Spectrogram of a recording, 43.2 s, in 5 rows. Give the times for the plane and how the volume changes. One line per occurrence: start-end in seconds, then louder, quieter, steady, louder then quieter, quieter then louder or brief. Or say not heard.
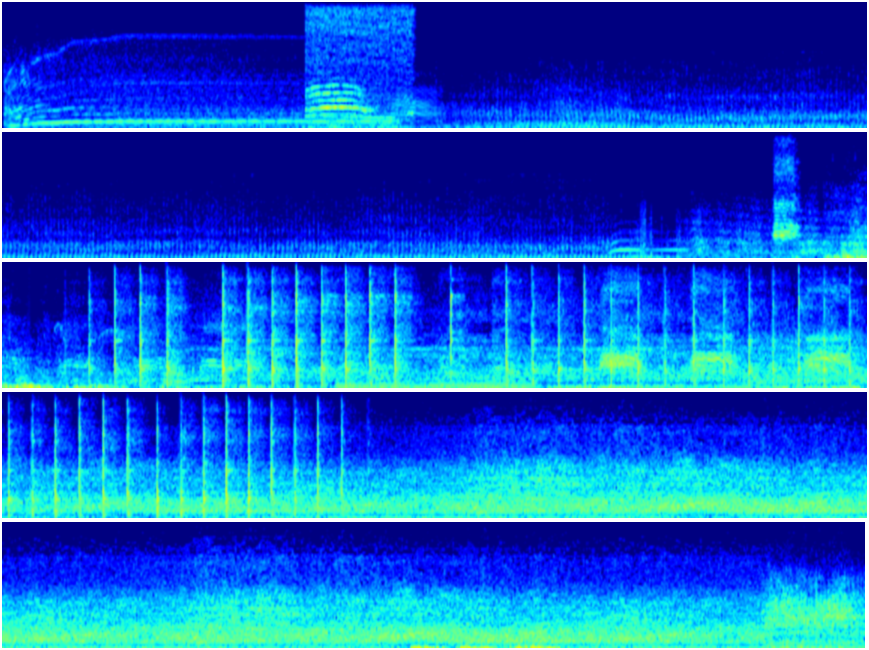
0.0-43.2 louder.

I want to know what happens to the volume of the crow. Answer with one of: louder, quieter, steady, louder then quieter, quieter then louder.
quieter then louder.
